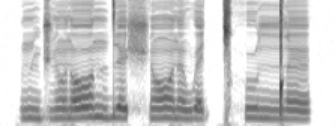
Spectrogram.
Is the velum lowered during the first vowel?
yes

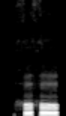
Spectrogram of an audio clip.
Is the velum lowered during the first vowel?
yes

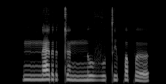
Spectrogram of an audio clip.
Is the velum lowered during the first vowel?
no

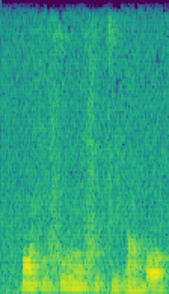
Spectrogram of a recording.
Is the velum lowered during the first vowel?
yes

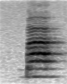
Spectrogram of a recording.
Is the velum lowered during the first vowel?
no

